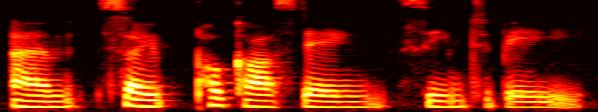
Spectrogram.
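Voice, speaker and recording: Slow and creaky, this young British woman speaks in a low, slightly mellow voice with fairly even intonation. She's congested with a cold while hosting a solo podcast, wandering off a bit in an informal, self-mocking way.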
